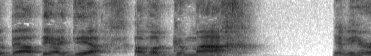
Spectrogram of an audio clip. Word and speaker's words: gemach: It's spelled in English, Gemach, gemach, but it's not a real word. It's an acronym. It stands for Gemilut Chasadim. It's an acronym, Gimel Mem Chet, gemach, but it's not a real word.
